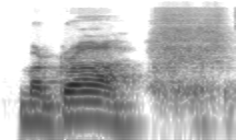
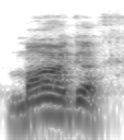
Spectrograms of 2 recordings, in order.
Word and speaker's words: Margach: He's got a very special middle name that I can never pronounce, so I'm going to butcher it now. McGrath. But no, that's not sorry. No, Margach.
